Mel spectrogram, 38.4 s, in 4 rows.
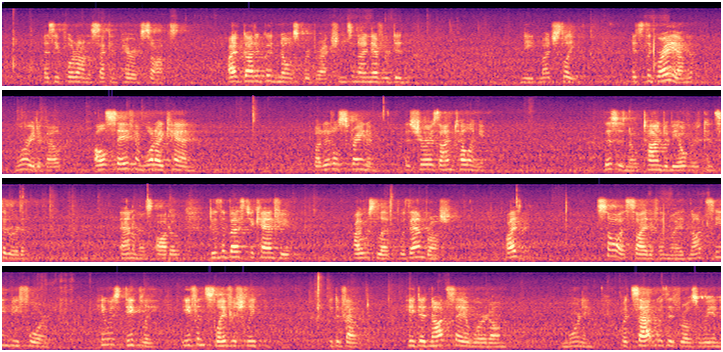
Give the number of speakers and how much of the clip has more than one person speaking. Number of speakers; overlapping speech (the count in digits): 1, no overlap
